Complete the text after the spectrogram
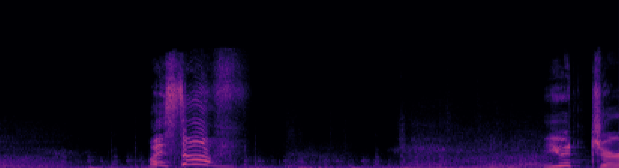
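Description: A young woman exclaims with animation, close to a microphone.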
